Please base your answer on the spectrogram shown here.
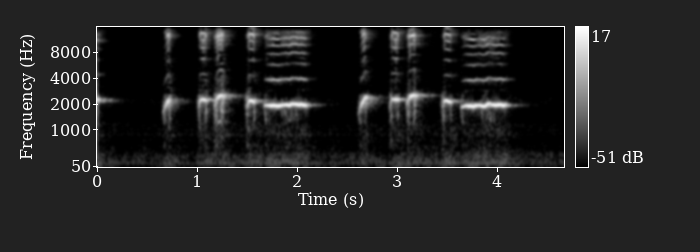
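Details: Whistled song of a pet cockatiel: a lone note, then two phrases of quick rising chirps ending in a long, bright, steady whistle. Little else is heard.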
